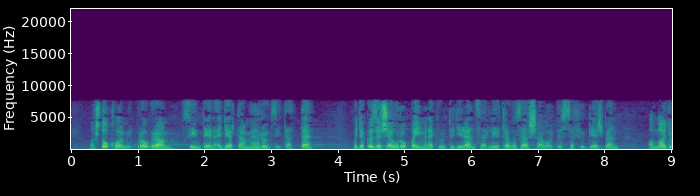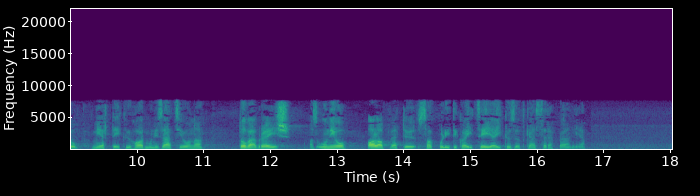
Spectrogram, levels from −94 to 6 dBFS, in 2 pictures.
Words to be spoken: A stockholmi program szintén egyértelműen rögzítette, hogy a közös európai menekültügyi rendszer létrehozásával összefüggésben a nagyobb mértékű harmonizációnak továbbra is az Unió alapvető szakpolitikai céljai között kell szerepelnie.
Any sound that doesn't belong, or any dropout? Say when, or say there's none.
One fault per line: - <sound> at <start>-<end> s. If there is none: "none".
none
